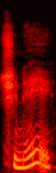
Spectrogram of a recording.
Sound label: sine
